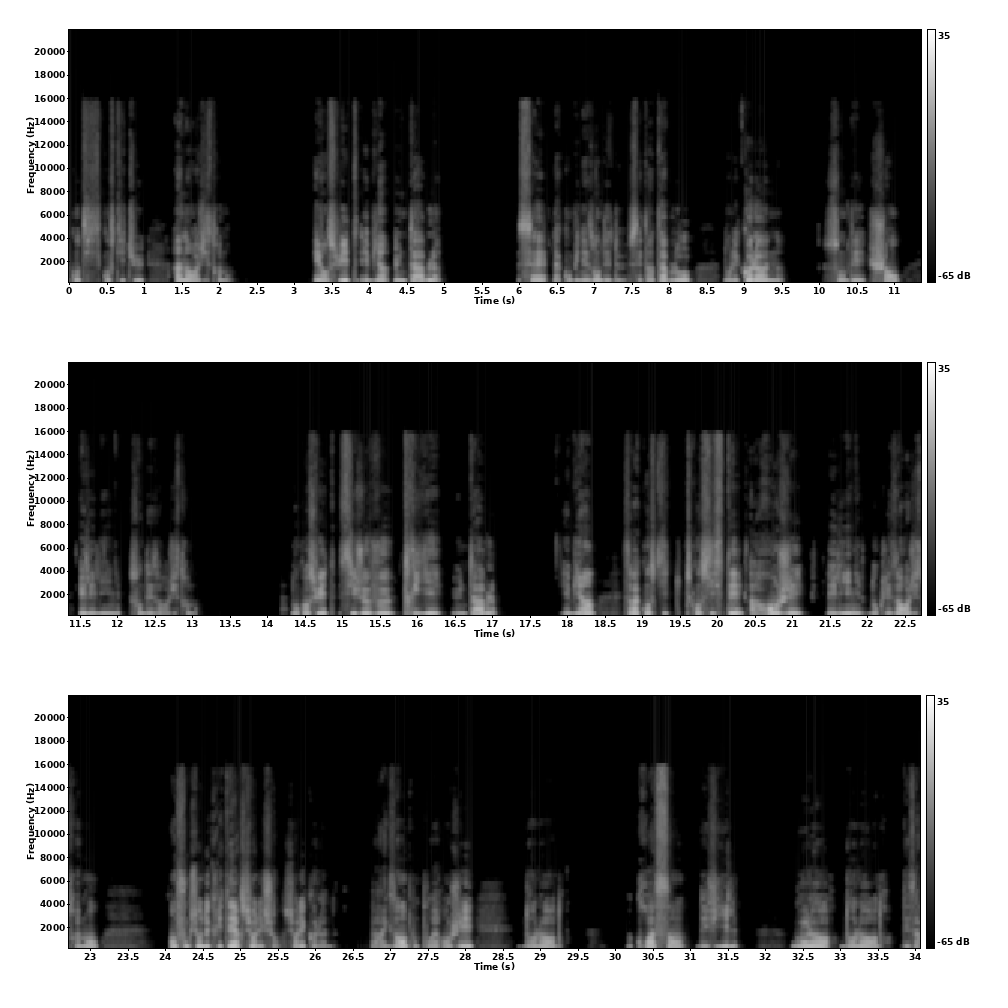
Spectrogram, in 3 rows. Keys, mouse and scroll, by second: 3.8-4.2 scroll down 2, 4.8-5.2 scroll down 2, 5.7-6.0 scroll down 2, 16.7 click, 29.2 click.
